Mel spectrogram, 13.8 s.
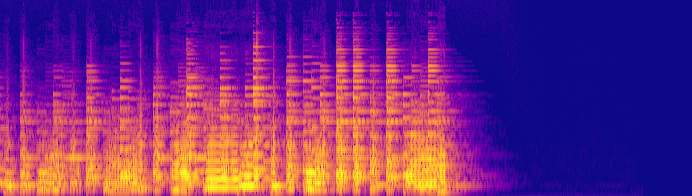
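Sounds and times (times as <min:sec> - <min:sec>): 
tuba playing: 0:00.0 - 0:09.5.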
